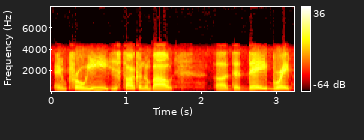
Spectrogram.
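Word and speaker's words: πρωΐ: is the Greek word PR WI which is pronounced pro e and pro e is talking about the daybreak watch which is the fourth watch of the night which is from 3:00 a.m.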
